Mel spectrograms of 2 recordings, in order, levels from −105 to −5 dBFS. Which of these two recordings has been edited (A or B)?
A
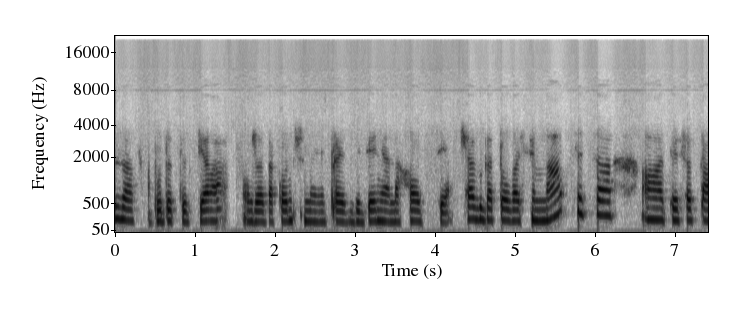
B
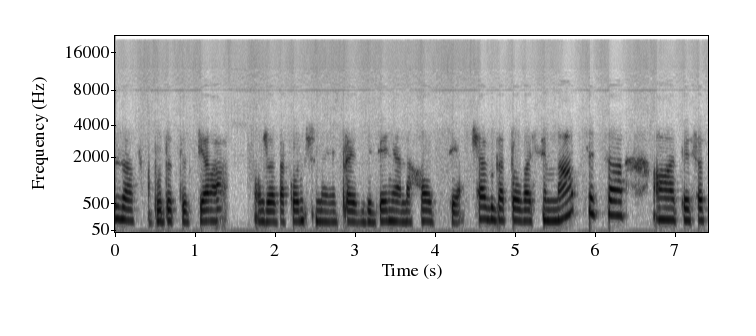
A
